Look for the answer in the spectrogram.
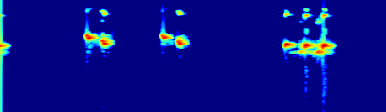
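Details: European goldfinch giving basic song elements, the complaint notes and ornaments of its song: short high thin twittering notes in pairs and small clusters separated by pauses, clean with no other sounds.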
